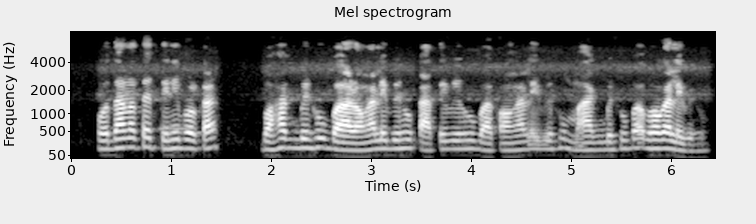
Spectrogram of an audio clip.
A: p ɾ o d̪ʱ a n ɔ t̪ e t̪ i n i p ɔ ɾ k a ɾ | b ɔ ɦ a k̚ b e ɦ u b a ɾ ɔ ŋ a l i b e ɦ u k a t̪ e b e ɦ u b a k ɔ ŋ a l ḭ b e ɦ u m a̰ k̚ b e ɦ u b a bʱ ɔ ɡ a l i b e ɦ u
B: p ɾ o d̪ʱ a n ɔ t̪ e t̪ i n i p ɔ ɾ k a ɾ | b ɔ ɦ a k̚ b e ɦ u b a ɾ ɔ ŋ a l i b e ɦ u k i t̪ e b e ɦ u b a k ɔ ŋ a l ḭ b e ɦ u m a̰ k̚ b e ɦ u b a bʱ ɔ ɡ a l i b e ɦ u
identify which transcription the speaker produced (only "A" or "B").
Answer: A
